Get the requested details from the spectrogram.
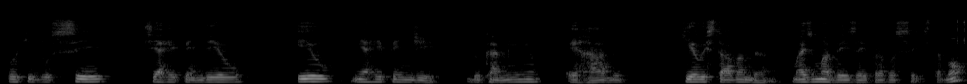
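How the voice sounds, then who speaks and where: A man's voice: lowish voice, fairly even intonation. Brazilian pastor guy preaching n praying, emphatic, drawn out in spots, echoey church room. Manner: emphatic, rising on key phrases, then soft and slow. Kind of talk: sermon with closing prayer. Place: church sanctuary.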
